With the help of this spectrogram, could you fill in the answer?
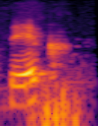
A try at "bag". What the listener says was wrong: Back yang G tadi jangan dibaca G gitu, nggak usah. Back, berhenti. Kalau K boleh dibaca.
